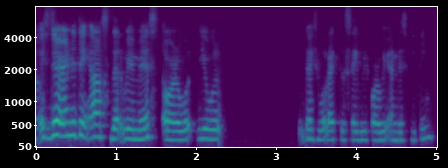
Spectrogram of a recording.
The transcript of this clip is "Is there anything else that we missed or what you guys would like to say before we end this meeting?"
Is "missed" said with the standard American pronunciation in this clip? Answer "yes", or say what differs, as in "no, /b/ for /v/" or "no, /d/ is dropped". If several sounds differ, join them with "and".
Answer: yes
